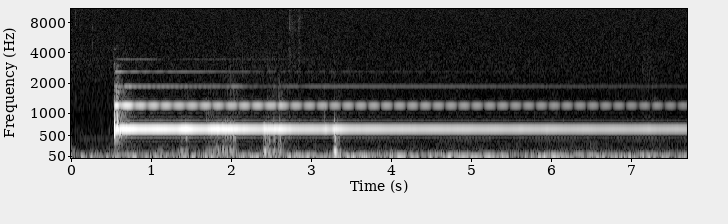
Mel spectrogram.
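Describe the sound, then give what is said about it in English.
A meditation bell is struck once to open a three-minute breathing space practice, its clear mid-pitched tone ringing out with shimmering overtones and slowly fading over several seconds. A few soft muffled bumps sound early on; no one speaks. “The first step is to pause, which the sound of that bell, or perhaps even playing this recording, may have inspired you to do.”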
